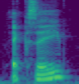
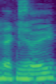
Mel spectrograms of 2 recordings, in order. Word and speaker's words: Xe: purchase, as next year we've got the Intel Xe? I don't know, how do you pronounce that? I think it's Xe. Xe.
